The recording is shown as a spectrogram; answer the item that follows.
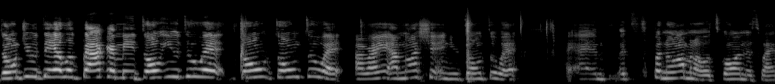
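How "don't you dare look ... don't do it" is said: very loud, high-pitched scream. Acting out a figure who is literally screaming: imitating someone screaming. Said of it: "he's literally screaming".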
